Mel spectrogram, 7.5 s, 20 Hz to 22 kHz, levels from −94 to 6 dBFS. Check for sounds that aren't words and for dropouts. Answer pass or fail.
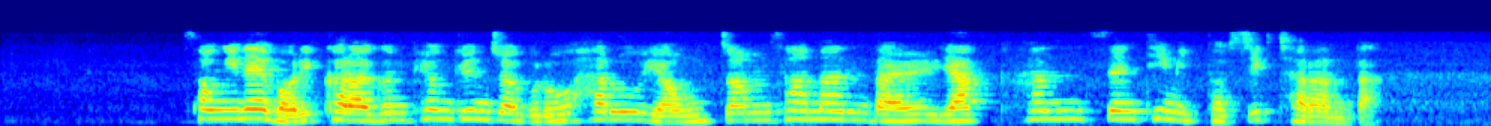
pass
